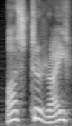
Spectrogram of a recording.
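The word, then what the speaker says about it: Österreich: एंड जो आपने इसका नाम लिखा है, because I understand Germany but Deutsche language, इसका जो स्पेलिंग है एंशुल्स नहीं है, ऑस्टराइक है.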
